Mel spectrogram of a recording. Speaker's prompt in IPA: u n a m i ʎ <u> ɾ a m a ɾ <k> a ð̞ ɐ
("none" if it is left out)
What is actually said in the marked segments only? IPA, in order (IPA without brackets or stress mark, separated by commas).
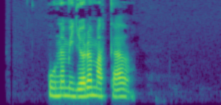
o, k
